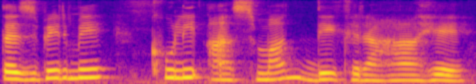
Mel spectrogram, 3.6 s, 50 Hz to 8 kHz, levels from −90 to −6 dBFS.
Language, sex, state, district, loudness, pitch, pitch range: Hindi, female, Assam, Kamrup Metropolitan, -17 LUFS, 225 Hz, 200-285 Hz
